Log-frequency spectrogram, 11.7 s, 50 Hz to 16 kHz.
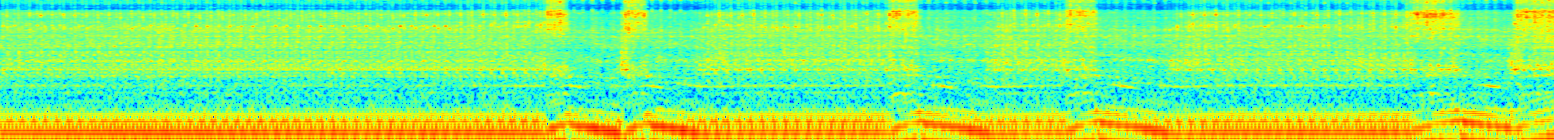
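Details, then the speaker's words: Timberjack skidder with a freshly rebuilt Detroit 3-53 diesel, previously missing, after the rack was set and the injector fingers were checked tight. It gives a loud, steady, even idle with brief throttle blips, running smooth. "Better. Yeah. Let's see how she fires. I ain't mad at that."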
